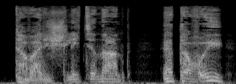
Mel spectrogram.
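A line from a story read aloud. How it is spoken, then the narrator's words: Muffled whisper. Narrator (Russian): глухо прошептали в спину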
